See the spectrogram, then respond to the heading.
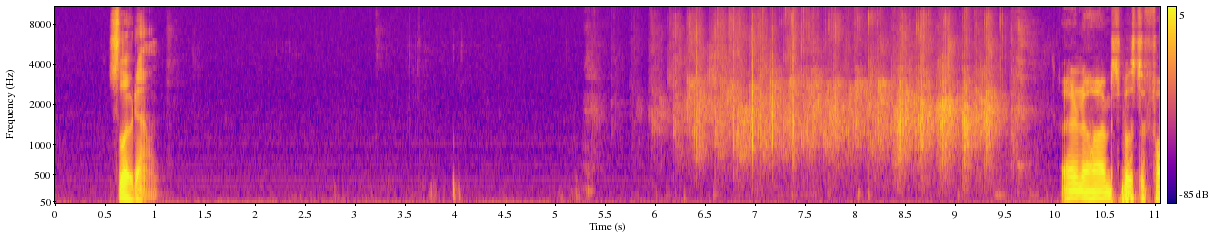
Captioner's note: applause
